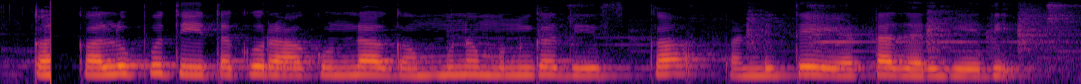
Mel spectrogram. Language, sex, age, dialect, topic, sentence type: Telugu, female, 18-24, Southern, agriculture, statement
